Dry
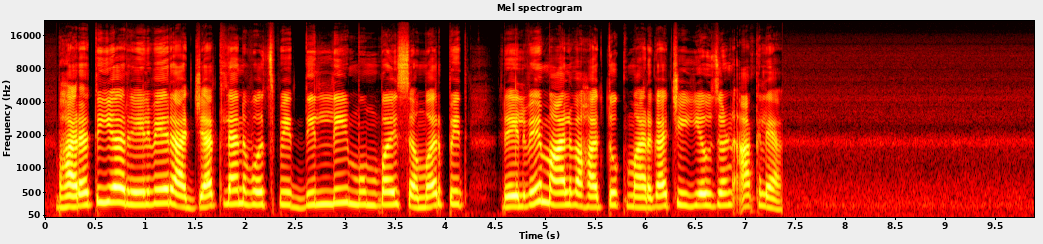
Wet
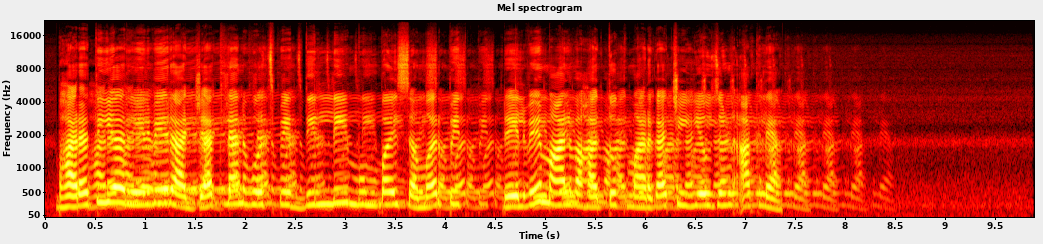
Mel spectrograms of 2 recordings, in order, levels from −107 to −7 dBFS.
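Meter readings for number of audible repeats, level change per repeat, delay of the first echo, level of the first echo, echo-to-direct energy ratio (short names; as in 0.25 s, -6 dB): 4, -5.0 dB, 0.284 s, -12.5 dB, -11.0 dB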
